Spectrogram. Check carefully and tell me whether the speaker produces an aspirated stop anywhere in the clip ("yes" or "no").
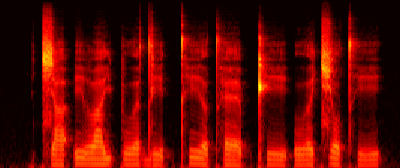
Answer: yes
